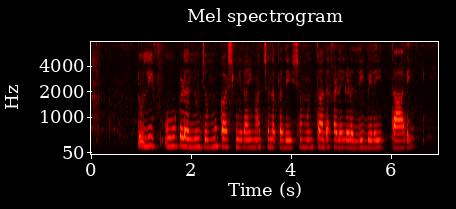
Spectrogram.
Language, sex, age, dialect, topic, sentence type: Kannada, female, 41-45, Mysore Kannada, agriculture, statement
